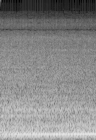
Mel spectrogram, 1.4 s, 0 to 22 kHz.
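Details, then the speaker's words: Toyota 1UZ-FE V8 in Hiace van with manual transmission and Link ECU, under load: deep steady drone with lumpy uneven beat; sounds misfiery but is not misfiring, its normal exhaust note. "sounds misfiery but it's not misfiring it just sounds like it always"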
